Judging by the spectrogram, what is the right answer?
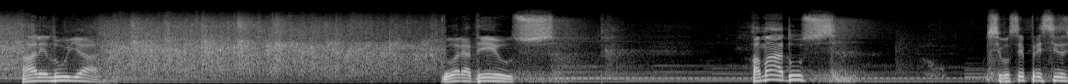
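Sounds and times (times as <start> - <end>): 
crowd applause: 0.0 - 4.8
speech: 0.2 - 1.2, 4.4 - 6.0, 7.5 - 8.7, 9.9 - 10.6.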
